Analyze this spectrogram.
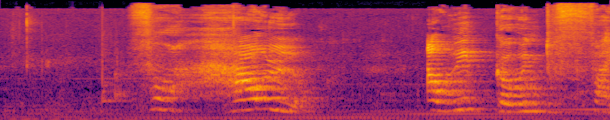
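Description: A young woman speaks with feeling close by.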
